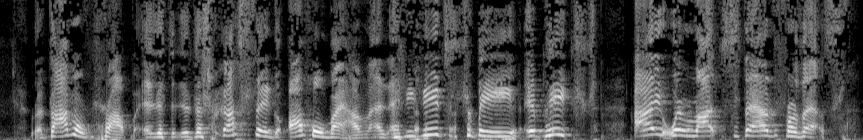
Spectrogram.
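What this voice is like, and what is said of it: Nancy Pelosi impression, elderly voice. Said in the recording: “your Nancy Pelosi impression ... It's getting older in real time. Like she's older than she was. ... do the thing where she like her dentures like are falling out too”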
